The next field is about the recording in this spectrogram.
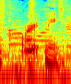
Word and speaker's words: Courtnie: Well, no, it's just more so because, all right, my first name is actually Courtney, but it's spelled C-O-U-R-T-N-I-E.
